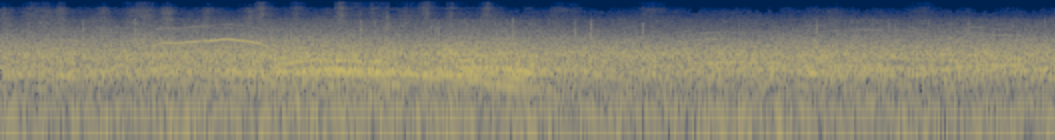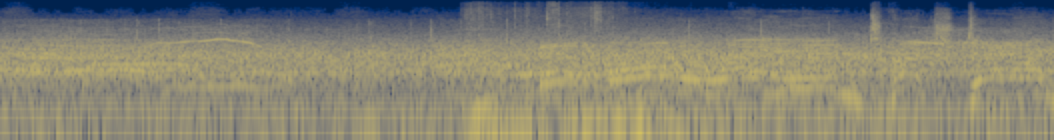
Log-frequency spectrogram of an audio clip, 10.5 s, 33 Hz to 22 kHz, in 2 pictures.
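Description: A stadium crowd in Madden NFL 22 roars and applauds after a Seattle touchdown, loud and sustained, with whistle-like cheers rising over the noise and a sharp thump partway through.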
